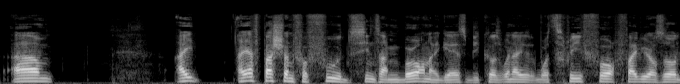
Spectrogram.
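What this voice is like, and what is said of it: Noticeable foreign accent in English. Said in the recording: “with my accent, it's difficult for me to go on TV and have a regular TV show ... your accent sounds lovely on the radio”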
